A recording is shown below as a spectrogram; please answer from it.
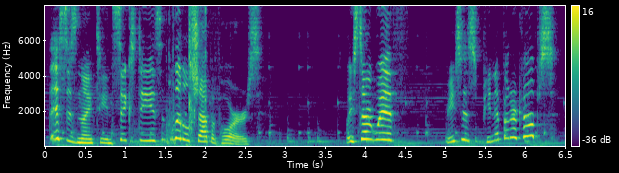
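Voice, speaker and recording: High-pitched, animated woman narrating a wry review. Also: unhurried, music in the background. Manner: wry, wisecracking. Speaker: film review host. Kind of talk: scripted comedic review narration.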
